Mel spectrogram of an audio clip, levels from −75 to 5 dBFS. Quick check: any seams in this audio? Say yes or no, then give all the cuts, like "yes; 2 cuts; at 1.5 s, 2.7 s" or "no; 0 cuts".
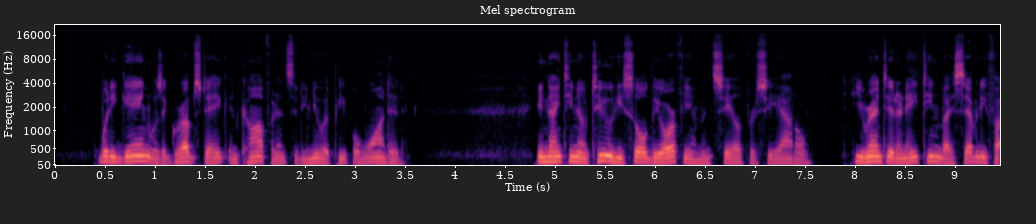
no; 0 cuts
